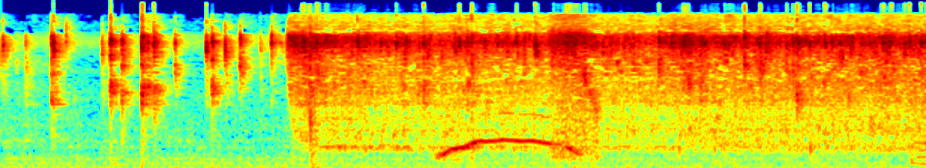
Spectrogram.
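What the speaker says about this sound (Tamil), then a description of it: "இப்போ வறுக்க போறோம்" Close clattering gives way to a sudden loud, steady hiss as chicken coated in masala drops into hot oil and keeps frying.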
